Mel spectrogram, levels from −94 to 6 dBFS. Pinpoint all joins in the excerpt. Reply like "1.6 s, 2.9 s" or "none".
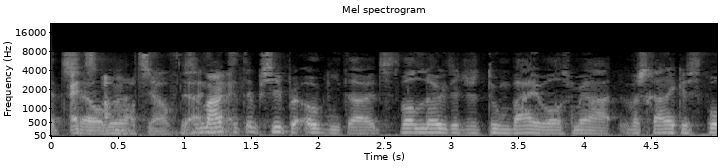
none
